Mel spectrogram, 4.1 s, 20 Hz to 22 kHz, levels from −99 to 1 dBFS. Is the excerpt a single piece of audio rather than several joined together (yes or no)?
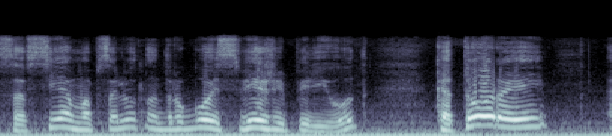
yes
